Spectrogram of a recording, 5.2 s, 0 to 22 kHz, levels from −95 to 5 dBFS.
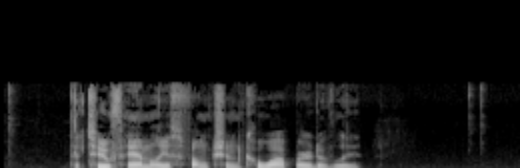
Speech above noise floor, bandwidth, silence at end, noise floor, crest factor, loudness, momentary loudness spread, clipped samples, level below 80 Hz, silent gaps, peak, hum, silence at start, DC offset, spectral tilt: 53 dB; 11.5 kHz; 1.65 s; -79 dBFS; 22 dB; -27 LUFS; 12 LU; under 0.1%; -58 dBFS; none; -6 dBFS; none; 0.7 s; under 0.1%; -4.5 dB/octave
